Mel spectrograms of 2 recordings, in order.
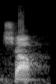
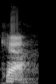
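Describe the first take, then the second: First: It begins with a ch sound. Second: It begins with a k sound. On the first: The speaker calls it wrong. "we don't pronounce it cha" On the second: The speaker calls it right. "we pronounced it uh, as ka"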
